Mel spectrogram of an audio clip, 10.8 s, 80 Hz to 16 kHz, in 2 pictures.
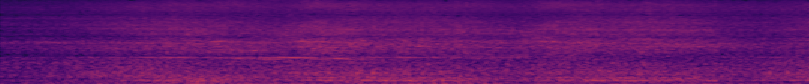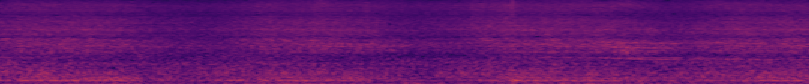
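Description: PKP Intercity ED250 Pendolino high-speed electric train passing close along the platform: a steady rumble of wheels on rail with a low hum that comes and goes, getting louder during the first second as the train arrives.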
